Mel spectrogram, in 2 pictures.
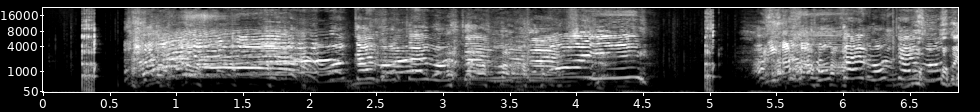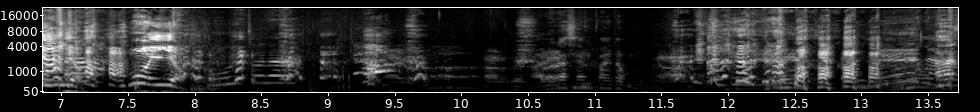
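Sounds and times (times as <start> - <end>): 
person burping on demand: 0.3 - 0.6, 5.0 - 5.2
laughter: 0.6 - 4.6, 5.3 - 10.6, 11.5 - 13.7
excited voices: 0.6 - 13.7
speech: 7.6 - 8.2, 11.1 - 13.7.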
